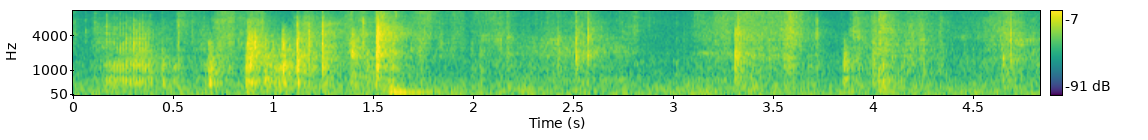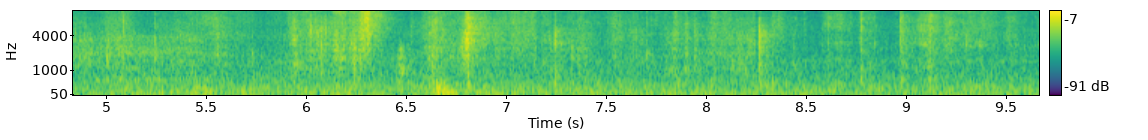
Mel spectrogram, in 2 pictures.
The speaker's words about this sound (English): Now I'm just going to continue doing an accordion fold all the way.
